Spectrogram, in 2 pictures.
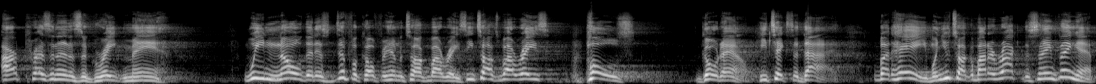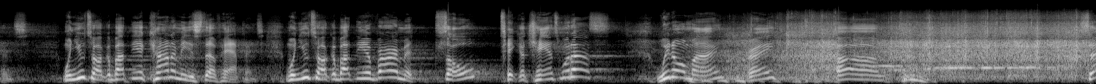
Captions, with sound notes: Our president is a great man. We know that it's difficult for him to talk about race. He talks about race, polls go down, he takes a dive, but hey, when you talk about Iraq, the same thing happens. When you talk about the economy, this stuff happens. When you talk about the environment, so take a chance with us. (audience laughing) We don't mind, right?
